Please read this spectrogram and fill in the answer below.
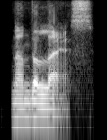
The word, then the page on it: nonetheless: British English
